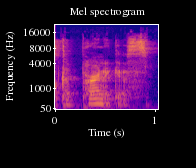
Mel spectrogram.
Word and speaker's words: Copernicus: figurin his name was Copernicus I can even spell it for you if you're a mind Chad made me learn how to say it and spell it - sounds like a burner Jethro nodded I allow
